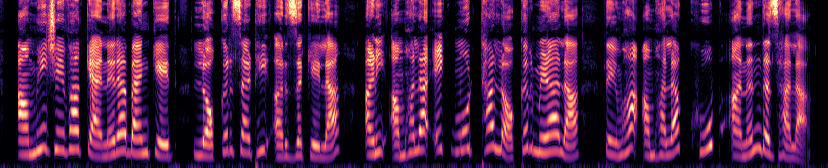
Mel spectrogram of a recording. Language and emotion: Marathi, happy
